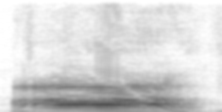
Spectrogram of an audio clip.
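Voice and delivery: sharp high cry of pain; pained yelp. Retold or imitated. Stung worker crying out at the sting, sharp yelp. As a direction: yell like you just got stung. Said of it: "And I was like".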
